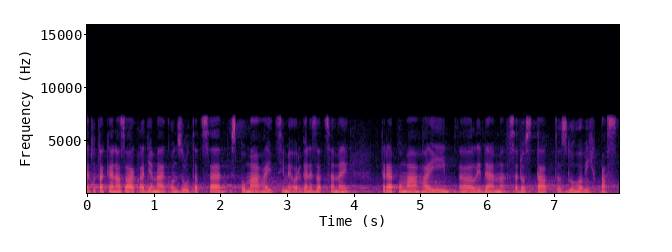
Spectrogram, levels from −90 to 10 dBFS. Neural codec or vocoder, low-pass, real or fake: none; 7.2 kHz; real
